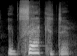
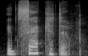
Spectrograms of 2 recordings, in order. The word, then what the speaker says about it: executive: syllable here so exactly executive executive you got it so it is not ax or egg executive executive which means a person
